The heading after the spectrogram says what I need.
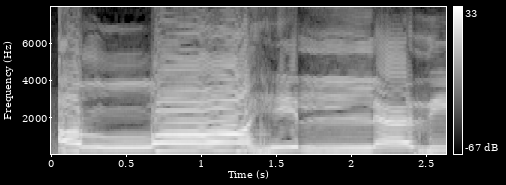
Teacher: اللہ موٹا پڑھنا ہے اور ہا کو لام کے ساتھ ملایا ، اللہ ہا پر زیر ہے، الذی، یہ سورہ ابراہیم کی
